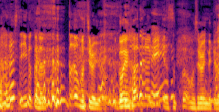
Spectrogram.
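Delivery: fast, high, laughing hype; excited. Real, not acted. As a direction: rush it out, giddy. Excitedly hyping up a story.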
